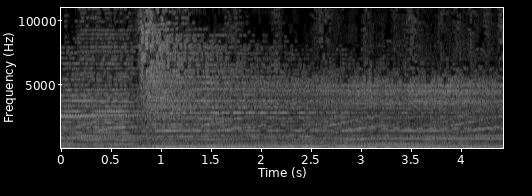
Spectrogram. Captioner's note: transporter beam-out whine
